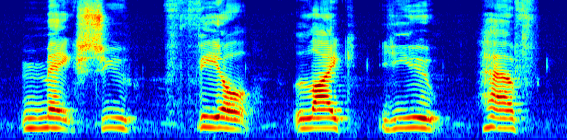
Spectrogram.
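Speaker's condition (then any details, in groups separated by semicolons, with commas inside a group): Essential tremor; voice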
